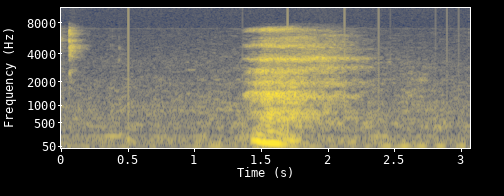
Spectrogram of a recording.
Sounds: Sigh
